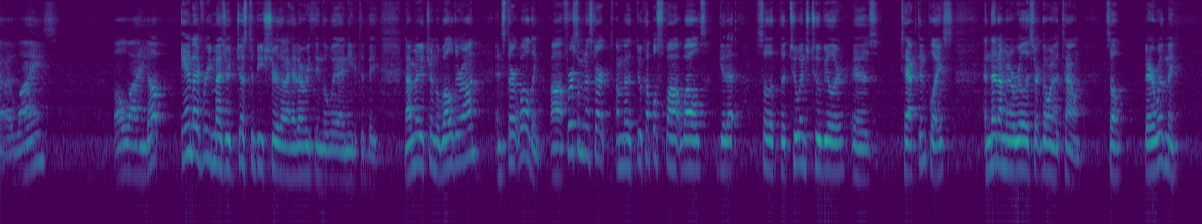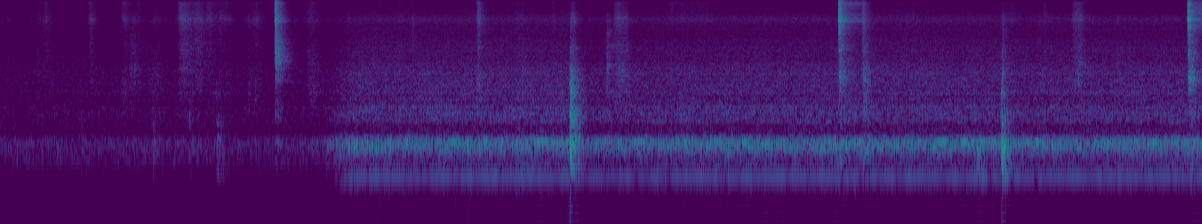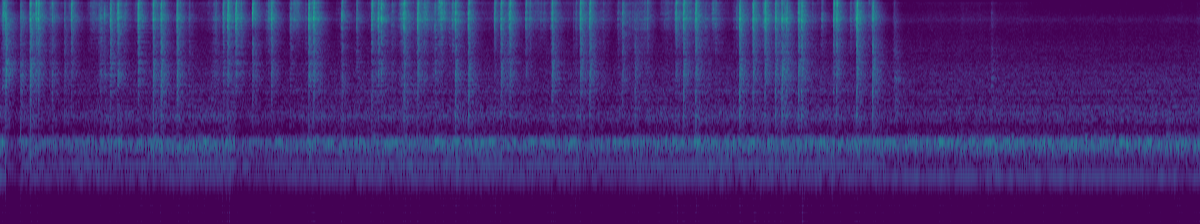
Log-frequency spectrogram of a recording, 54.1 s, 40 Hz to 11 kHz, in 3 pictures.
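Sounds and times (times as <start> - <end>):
welder humming: 23.0 - 52.2
arc welder crackling: 30.5 - 31.2, 35.8 - 50.3.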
